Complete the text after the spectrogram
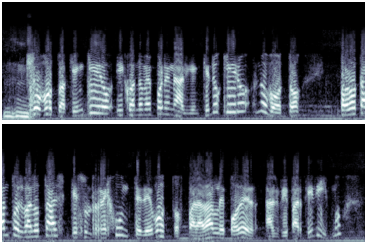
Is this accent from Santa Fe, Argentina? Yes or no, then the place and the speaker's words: no; Buenos Aires Province, Argentina; Porque soy de provincia de Buenos Aires.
